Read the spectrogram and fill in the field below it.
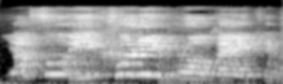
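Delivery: high indignant yell; shouting. Real, not acted. Shouted protest.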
